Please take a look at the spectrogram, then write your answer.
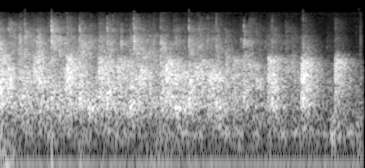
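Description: A church group applauds after a sister's testimony, steady, dense clapping, a continuous crackling wash of many hands with slight surges, sustained throughout without any voices.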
